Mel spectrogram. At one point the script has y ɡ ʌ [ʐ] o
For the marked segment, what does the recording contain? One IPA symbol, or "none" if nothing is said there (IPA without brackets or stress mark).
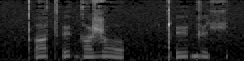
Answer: ʐ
